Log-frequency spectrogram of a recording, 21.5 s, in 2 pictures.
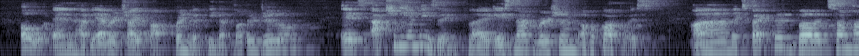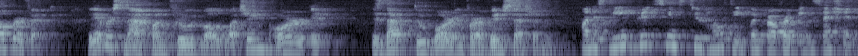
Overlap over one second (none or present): none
